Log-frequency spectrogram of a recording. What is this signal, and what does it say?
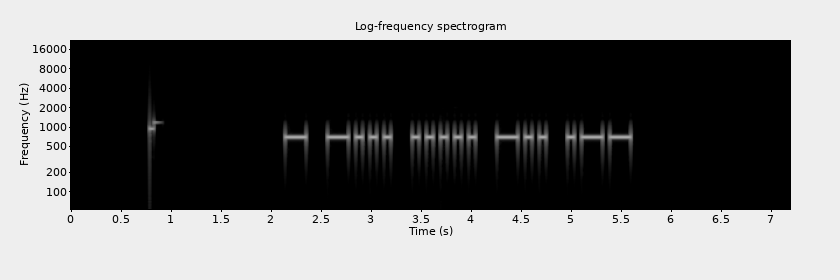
Morse code, heard as a keyed tone, about 17 wpm, 700 Hz. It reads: TB5DW
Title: Five Challenging Letter-Number Combinations 17wpm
